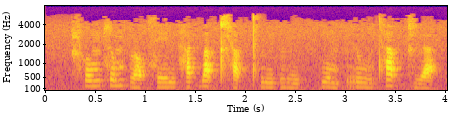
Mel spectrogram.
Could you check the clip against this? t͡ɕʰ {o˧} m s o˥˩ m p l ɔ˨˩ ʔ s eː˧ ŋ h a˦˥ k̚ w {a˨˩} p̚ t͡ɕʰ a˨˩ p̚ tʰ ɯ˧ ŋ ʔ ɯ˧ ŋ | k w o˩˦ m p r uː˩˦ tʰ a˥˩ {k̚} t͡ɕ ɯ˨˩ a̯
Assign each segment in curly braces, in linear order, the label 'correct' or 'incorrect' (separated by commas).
incorrect, incorrect, incorrect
